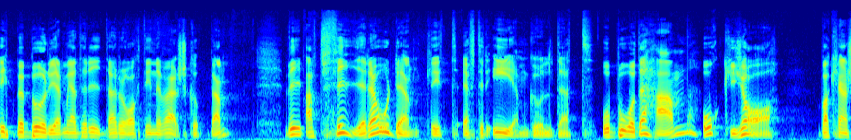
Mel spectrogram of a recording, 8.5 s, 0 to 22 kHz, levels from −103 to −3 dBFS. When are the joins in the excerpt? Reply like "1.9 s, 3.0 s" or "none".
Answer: 3.0 s, 6.0 s, 7.0 s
